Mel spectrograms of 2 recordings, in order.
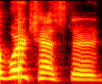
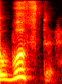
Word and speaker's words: Worcester: in new jersey commonwealth has is a worchester is way spelled they pronounce it worcester we'll go for rodney all right well it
